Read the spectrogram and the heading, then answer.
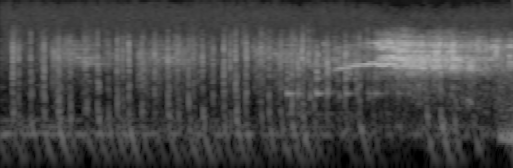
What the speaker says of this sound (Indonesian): Seseorang yang berkuda datang,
